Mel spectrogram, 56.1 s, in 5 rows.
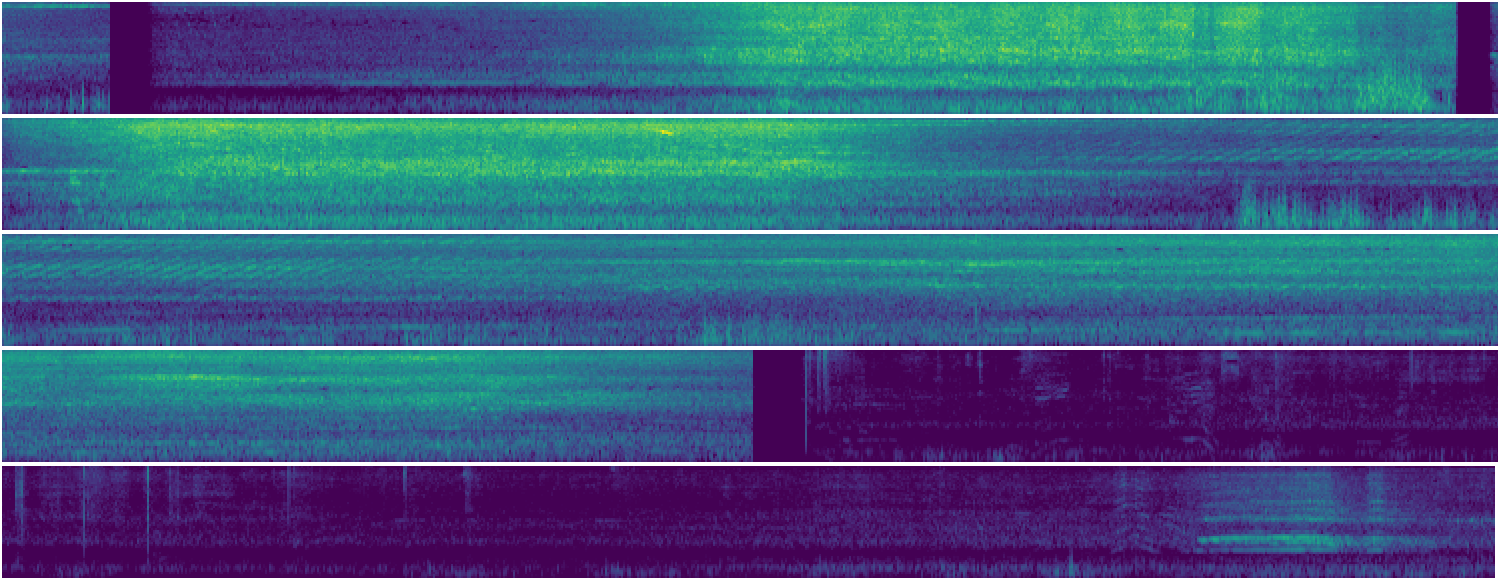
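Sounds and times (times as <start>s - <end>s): electric train passing at speed: 0.0s - 39.3s, 46.0s - 56.0s
rising electric motor whine: 0.0s - 39.3s.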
